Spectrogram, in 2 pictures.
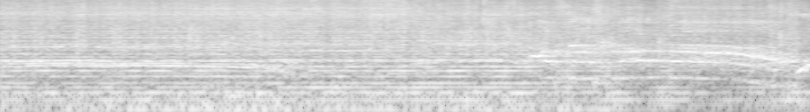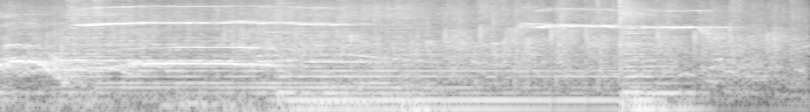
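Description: Live band playing the close of an Austro-pop song: drum kit, electric bass and acoustic guitars, with some singing. The sound falls away near the end.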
